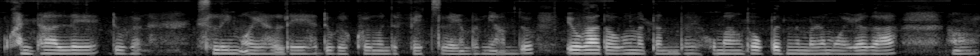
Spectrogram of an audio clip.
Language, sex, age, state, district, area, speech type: Manipuri, female, 30-45, Manipur, Chandel, rural, spontaneous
